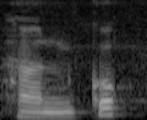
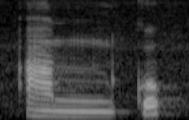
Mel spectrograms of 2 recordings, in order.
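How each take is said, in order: First: The word begins with an h sound. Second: The word begins without an h sound. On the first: "boleh Hankook" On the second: "boleh an Ankook juga boleh"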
